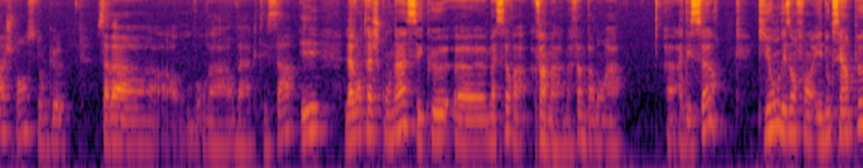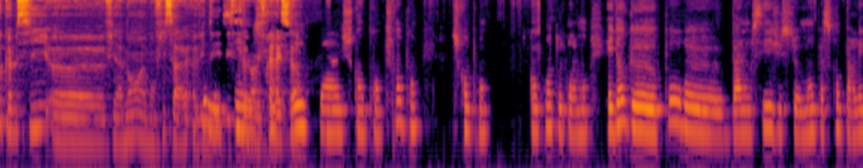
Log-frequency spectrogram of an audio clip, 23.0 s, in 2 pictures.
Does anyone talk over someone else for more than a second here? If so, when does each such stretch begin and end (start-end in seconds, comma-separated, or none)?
14.2-15.6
